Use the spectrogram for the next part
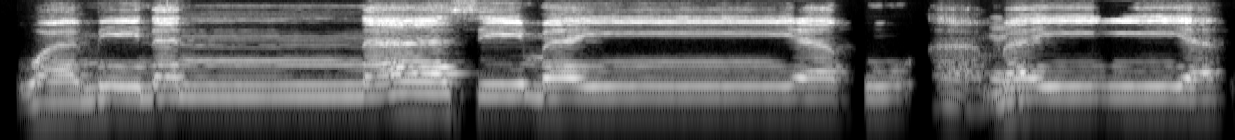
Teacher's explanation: Idgham bigunnah nun sukun bertemu ya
